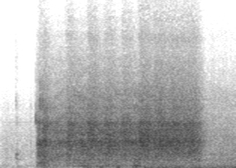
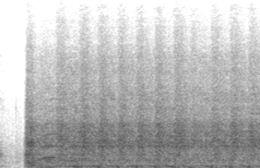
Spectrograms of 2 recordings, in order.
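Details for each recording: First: Turbo Subaru Forester after ECU update, previously wouldn't stay running; brief crank then catches and holds a rough but steady idle, transient throttle setting misbehaving; cause found to be timing: normal engine start. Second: Turbo Subaru Forester after ECU update, mid-pipe and oil cooler fitted, injectors turned on: starter cranks steadily about five seconds but never catches; no start, owner suspects flooded spark plugs, and the plugs prove wet.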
